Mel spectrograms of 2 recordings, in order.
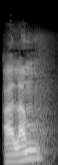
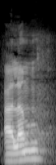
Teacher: mimnya itu tertutup ya, si mulut kita tertutup karena ini hukum huruf mim itu keluar hurufnya dari bibir. Alam, mimnya jelas. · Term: idhar safawi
